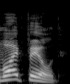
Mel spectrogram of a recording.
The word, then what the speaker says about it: Whitefield: It is Whitefield, yep. I thought it was Whitfield. And Yeah. joining us now That's a from tough the... one, Rick. Well, I wasn't sure if it was Whitfield or Whitefield. Got him. I mean, how do you struggle with Whitefield? For fuck's sake, Rick. 2 words, white and field, put them together.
